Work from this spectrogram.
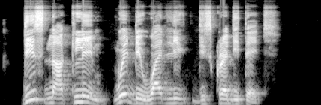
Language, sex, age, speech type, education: Nigerian Pidgin, male, 30-45, spontaneous, tertiary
